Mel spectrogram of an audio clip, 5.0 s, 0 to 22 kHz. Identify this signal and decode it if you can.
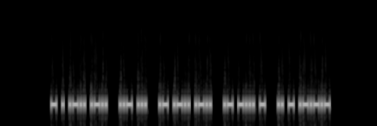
Morse code, heard as a keyed tone, about 49 wpm, 700 Hz. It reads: TELL US ALL ABT IT.
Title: Sentences from Top 200 Words and Abbreviations 50wpm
